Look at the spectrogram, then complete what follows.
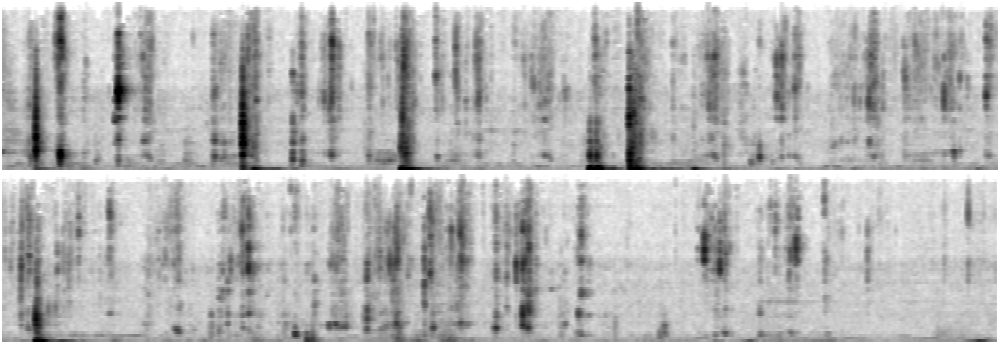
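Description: Close-miked chewing and biting of cheese-coated fried popcorn chicken: wet mouth sounds with light crunches, with a few sharper, louder clicks in the first half.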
